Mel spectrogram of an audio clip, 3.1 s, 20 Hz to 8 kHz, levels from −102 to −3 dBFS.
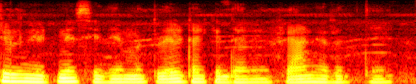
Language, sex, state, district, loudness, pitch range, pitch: Kannada, male, Karnataka, Koppal, -16 LUFS, 105-110 Hz, 105 Hz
